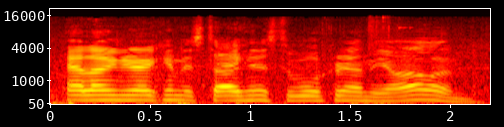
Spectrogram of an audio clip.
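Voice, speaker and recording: A woman's voice: medium pitch, steady tone, rapid-fire, fairly bright tone, slight background noise, rough recording. A woman, chatting and laughing to an action camera held at arm's length outdoors on an island beach. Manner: easygoing, laughs often. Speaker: sailing vlogger. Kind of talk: casual chat to camera.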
